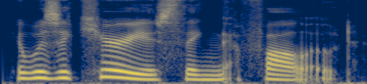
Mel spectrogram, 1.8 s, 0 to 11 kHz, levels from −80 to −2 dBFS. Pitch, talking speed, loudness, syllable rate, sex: 210 Hz, 230 wpm, -16 LUFS, 5.9 syllables/s, female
